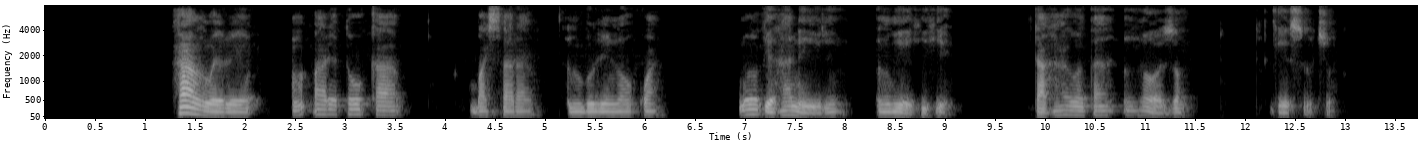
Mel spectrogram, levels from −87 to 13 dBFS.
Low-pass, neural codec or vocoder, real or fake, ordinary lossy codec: none; codec, 16 kHz, 2 kbps, FunCodec, trained on Chinese and English, 25 frames a second; fake; none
